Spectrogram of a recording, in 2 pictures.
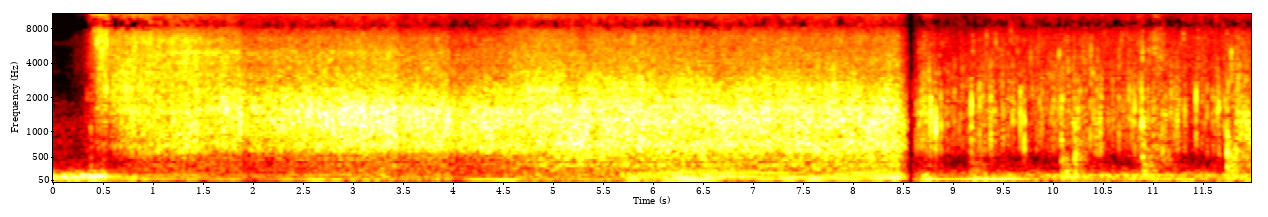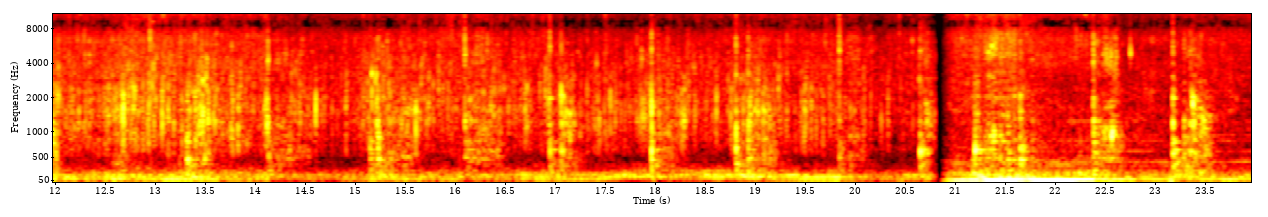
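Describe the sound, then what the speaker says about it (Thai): A loud burst of crackling sizzle as holy basil leaves hit hot oil, easing into a lighter, steady frying crackle with faint scraping of stirring. "เราก็ ใส่ใบกะเพราลงไปได้เลยจ้ะ เสียงจะดังนิดนึงนะคะ"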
